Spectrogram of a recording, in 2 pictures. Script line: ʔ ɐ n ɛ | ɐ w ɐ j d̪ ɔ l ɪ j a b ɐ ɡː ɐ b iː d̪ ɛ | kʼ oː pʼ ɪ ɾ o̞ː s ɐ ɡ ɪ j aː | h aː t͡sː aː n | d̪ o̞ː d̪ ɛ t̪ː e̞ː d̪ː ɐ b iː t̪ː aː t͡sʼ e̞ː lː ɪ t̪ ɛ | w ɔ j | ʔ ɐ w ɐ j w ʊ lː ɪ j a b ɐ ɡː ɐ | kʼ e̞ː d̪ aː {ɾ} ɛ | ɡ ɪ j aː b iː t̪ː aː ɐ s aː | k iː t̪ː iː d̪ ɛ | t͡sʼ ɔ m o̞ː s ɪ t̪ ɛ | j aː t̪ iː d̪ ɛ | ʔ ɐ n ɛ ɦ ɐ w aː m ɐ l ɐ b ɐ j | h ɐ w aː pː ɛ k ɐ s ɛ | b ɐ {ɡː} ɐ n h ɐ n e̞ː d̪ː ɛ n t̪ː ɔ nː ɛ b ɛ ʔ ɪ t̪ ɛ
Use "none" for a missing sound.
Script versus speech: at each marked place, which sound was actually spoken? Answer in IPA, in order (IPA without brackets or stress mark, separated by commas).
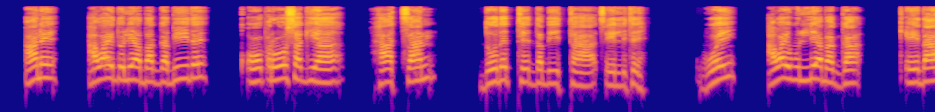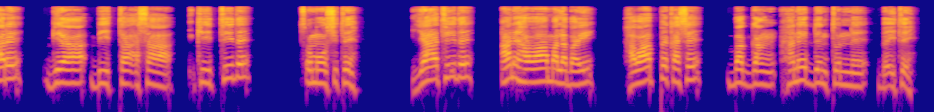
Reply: ɾ, ɡː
